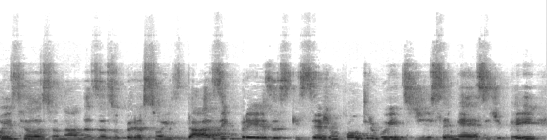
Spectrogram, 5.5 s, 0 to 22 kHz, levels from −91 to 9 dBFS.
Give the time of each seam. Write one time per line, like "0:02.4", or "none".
none

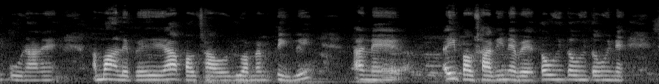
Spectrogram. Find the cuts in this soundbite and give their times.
none

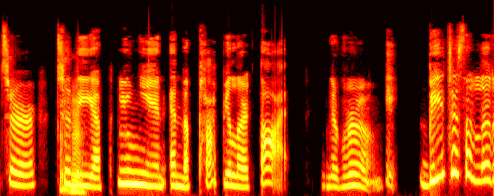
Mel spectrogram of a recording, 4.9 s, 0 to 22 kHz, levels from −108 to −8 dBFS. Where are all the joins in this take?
0:03.1
0:04.0

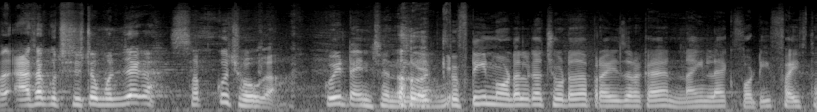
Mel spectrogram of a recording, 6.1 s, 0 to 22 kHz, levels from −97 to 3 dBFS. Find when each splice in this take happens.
0:03.3

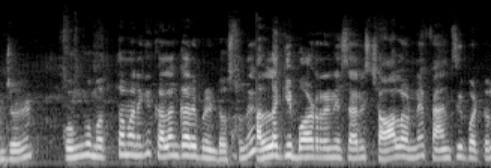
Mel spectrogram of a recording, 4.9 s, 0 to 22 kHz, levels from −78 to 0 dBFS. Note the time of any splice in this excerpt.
0:02.5

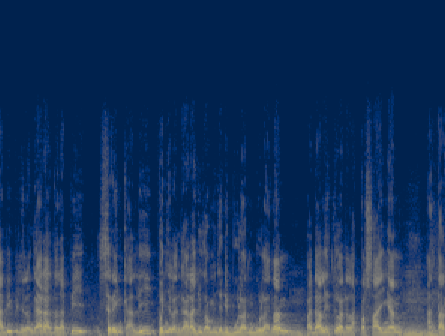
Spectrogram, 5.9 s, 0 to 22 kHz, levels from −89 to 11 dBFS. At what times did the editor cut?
0:02.0

